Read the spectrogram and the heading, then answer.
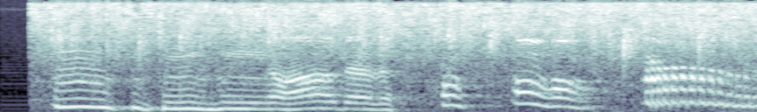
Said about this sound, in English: Did you just turn on some water someplace? No, why? Well, there's no hot water.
